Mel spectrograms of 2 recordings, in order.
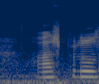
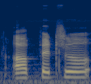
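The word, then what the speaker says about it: hôpital: Hospital, oh, it's hospital, not hospital. That's how they say it. Hospital St. Louis, please. Hospital, I still pronounce hospital, but the S is silent.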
